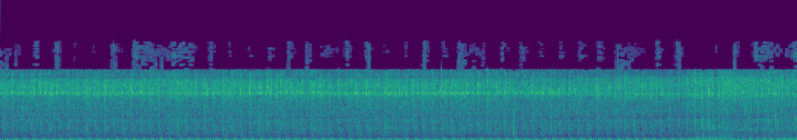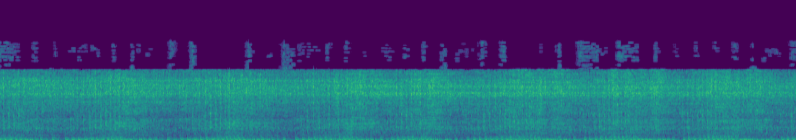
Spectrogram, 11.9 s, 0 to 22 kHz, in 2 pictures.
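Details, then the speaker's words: Viar 150cc single-cylinder motorcycle after repair of a knocking ("klotok") top-end noise caused by the cam chain (rantai keteng), fixed with thicker cam chain and gear: steady soft idle with light throttle blip, no clatter; back to normal and smooth. "Hai jadi mesinnya sudah kembali normal dan halus teman-temannya"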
